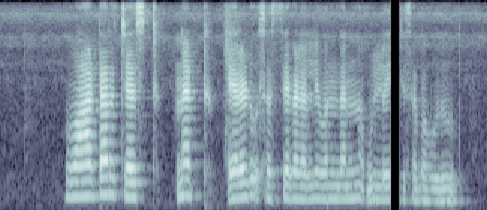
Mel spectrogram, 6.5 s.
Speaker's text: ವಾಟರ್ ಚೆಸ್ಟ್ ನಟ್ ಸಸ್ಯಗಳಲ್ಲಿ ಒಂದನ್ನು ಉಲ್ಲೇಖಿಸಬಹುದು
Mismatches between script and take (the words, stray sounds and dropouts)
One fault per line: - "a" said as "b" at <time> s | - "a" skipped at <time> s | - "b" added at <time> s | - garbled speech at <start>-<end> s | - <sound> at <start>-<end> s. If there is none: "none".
- "ಎರಡು" added at 3.1 s
- dropout at 5.2-5.3 s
